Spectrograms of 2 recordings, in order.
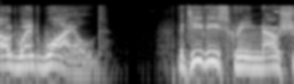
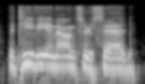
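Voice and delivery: ordinary delivery, nothing marked

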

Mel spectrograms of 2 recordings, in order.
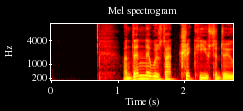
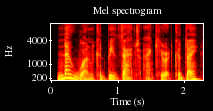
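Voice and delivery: usual speaking voice

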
